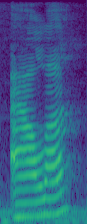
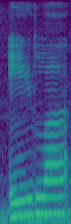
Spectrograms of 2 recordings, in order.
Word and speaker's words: ala: to that as the ala. I've heard it pronounced ala as well. Personally, I say ala.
